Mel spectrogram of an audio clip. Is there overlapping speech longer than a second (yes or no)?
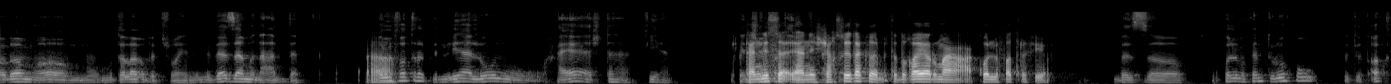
yes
